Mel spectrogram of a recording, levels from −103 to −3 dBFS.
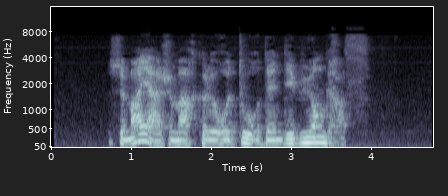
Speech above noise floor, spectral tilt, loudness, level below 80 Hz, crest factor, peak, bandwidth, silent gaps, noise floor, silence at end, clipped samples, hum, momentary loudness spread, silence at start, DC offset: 42 dB; -8.5 dB/octave; -27 LUFS; -56 dBFS; 16 dB; -12 dBFS; 7.4 kHz; none; -69 dBFS; 1.1 s; under 0.1%; none; 8 LU; 0.75 s; under 0.1%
